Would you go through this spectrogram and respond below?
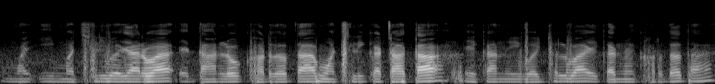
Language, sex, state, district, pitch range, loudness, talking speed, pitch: Bhojpuri, male, Bihar, East Champaran, 125-135 Hz, -22 LUFS, 150 wpm, 130 Hz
